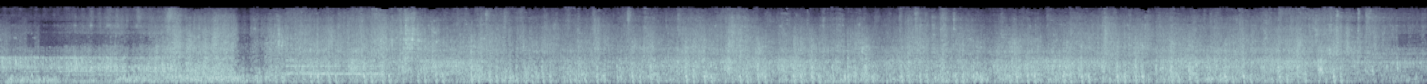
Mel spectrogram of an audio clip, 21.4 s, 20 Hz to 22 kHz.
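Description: Twin WDM3D ALCO diesel locomotives passing at speed, loudest about two to three seconds in. A long express train's coaches then rush past close by, their wheels beating a rhythmic clickety-clack over the rail joints. A short steady tone sounds about four and a half seconds in.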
